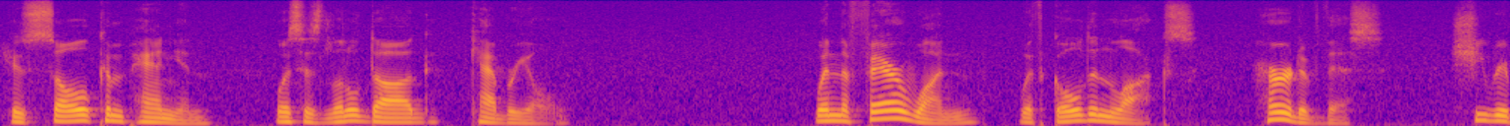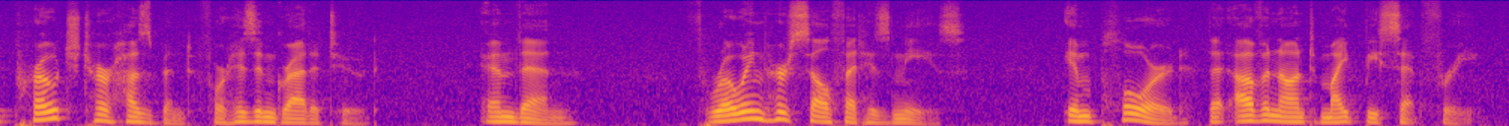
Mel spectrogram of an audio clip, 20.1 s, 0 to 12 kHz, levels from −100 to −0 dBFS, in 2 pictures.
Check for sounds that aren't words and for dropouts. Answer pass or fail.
pass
